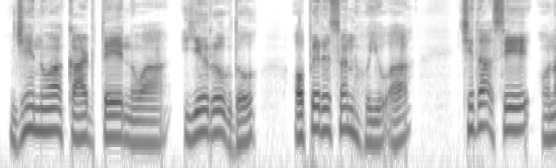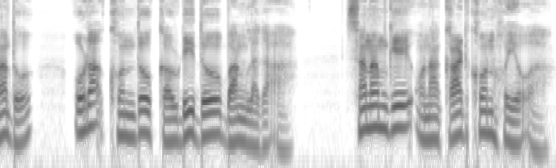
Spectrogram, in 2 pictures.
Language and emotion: Santali, neutral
